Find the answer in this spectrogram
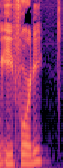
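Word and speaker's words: E-40: Is that how you say his name? E40? Yep, exactly.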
